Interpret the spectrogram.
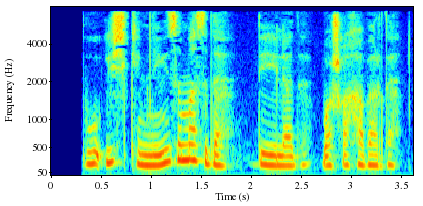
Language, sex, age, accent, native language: Uzbek, female, 19-29, Samarqand, Uzbek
